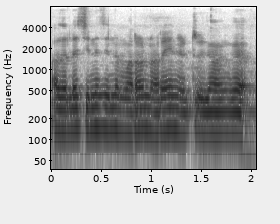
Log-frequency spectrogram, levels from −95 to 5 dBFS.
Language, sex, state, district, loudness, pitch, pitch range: Tamil, male, Tamil Nadu, Kanyakumari, -16 LUFS, 135 Hz, 125-140 Hz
